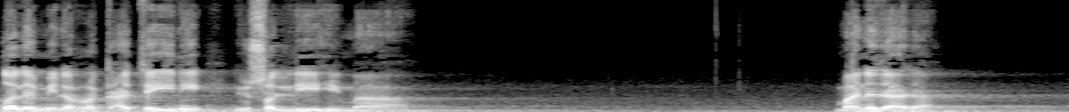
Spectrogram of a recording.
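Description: A man recites in a slow, melodic chant through a microphone, in a room with a slight echo.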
